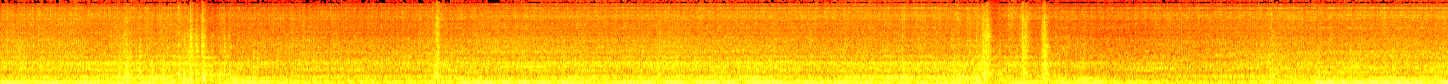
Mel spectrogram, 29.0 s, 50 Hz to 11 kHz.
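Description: Tracked dumper's engine idling close by while a small hydraulic excavator works beside it, the engine sound swelling and easing as the digger moves. A few sharp knocks stand out: one about 4 s in, one near 9 s, and a cluster around 20 s, as soil is loaded into the steel dump bed.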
